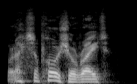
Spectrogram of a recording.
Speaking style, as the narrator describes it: Jesse said with a small sigh

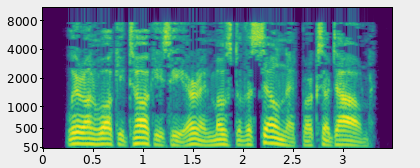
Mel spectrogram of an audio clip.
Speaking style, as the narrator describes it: Noto mutters

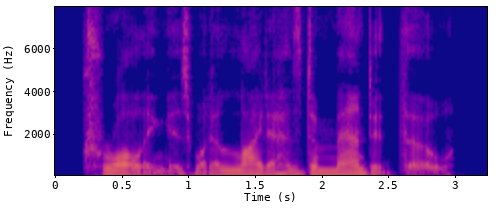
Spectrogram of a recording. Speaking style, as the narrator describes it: Morvryn muttered acridly

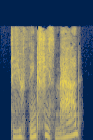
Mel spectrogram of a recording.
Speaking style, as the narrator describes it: I whispered to the old man

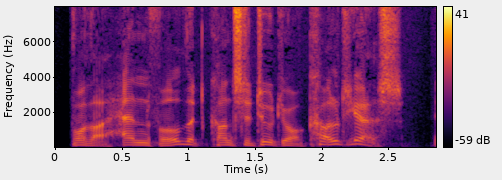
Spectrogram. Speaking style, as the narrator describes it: Athor snapped

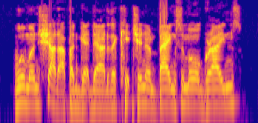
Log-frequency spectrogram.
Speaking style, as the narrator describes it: he shouted

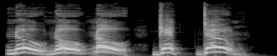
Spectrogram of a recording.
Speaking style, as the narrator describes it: His answered roar was full of fear and fury, full of pain

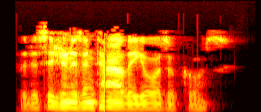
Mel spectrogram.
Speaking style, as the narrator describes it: Oliphant said coolly

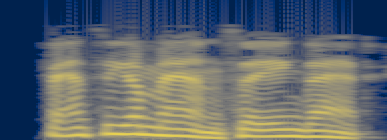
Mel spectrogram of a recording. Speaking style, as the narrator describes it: she said, and laughed

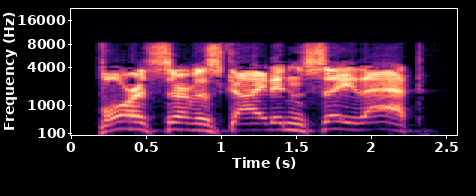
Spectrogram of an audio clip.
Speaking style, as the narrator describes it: McGrath yelled back

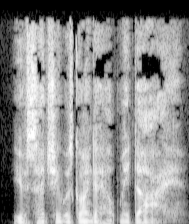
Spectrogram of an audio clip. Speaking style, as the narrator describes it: he said quietly

